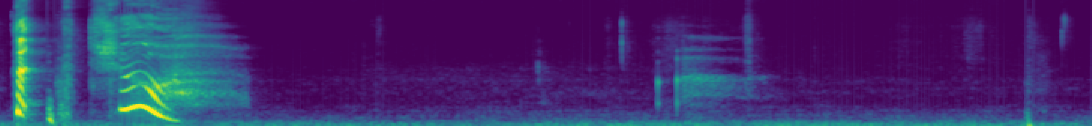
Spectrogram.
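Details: Tail end of a sudden, powerful sneezing fit: a few sharp sneeze bursts, then sighing "phew" breaths and quiet.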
